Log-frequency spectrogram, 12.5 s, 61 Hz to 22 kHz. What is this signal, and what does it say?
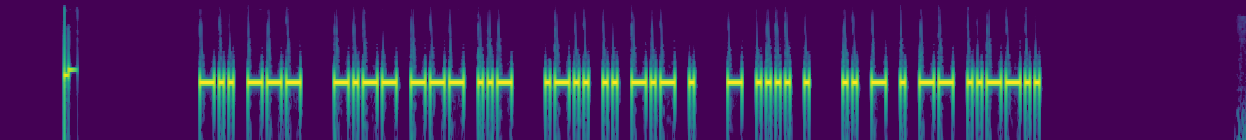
Morse code, heard as a keyed tone, about 25 wpm, 700 Hz. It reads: DO YOU LIKE THE ITEM?
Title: Sentences from Top 1000 Words - Review Part 6 - 25wpm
